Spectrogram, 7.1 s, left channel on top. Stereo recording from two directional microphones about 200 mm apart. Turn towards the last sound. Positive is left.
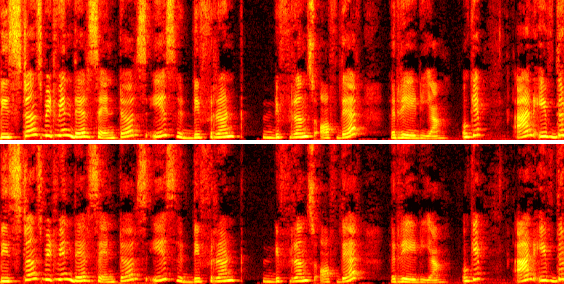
turn(degrees=45)  # may be behind; listen again after turning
